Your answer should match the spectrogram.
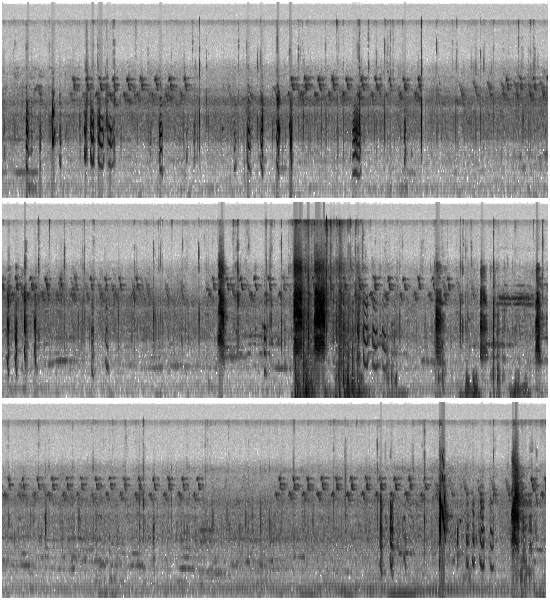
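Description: Rose-ringed parakeets feeding as a flock, giving short sharp squawks and chirps now and then, over a fast high ticking trill that comes and goes. About halfway through there is a loud rustling knock as a bird brushes against the microphone.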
